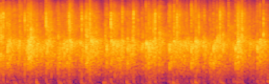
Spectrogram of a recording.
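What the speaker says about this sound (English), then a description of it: "a round of applause, please." An audience at a panel discussion on performing the archive applauds, dense and steady clapping from many hands sustained throughout, close and fairly loud.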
